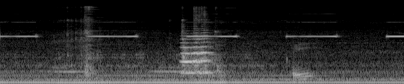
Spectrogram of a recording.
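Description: Excavator cab alarm beeping steadily about once a second over the low, steady running of the engine. A brief, louder pitched sound comes about halfway through.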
